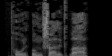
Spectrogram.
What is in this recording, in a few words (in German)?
"polumschaltbar", German; adjectives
